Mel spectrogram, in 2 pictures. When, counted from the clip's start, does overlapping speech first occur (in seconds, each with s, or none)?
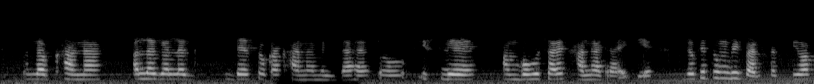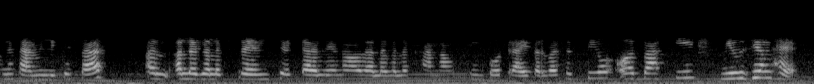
none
